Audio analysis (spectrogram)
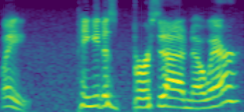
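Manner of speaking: usual speaking voice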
